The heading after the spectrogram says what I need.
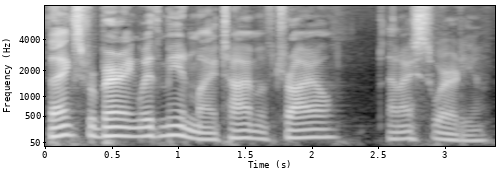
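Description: A man's voice: medium pitch, lively intonation, fairly quick, smooth, dry recording, clean studio sound. A man hosting a storytelling podcast, narrating scripted comic tales in the first person with a wry, mock-solemn, theatrical delivery.

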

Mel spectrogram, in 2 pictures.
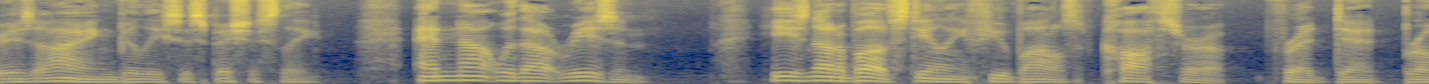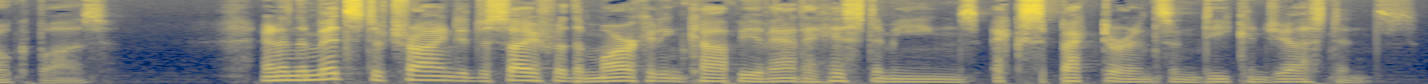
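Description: A man narrating a scripted story as podcast host, in a wry, theatrical, deliberate manner. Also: on the low side, expressive, dry recording, clean studio sound.

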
